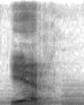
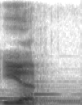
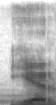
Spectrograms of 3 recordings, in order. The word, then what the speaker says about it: heir: এয়ার, HEIR, কিন্তু এর উচ্চারণ হবে এয়ার, হেয়ার নয়।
